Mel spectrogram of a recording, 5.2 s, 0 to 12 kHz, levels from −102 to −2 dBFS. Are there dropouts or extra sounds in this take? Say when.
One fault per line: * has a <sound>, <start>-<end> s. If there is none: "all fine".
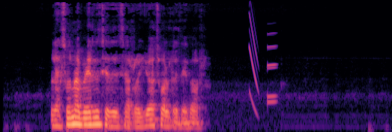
* has a chirp, 3.3-3.7 s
